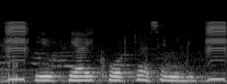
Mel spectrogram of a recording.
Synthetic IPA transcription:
jupiaːikʰoːɾʈkɛːsemɪliː

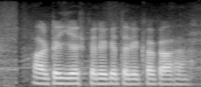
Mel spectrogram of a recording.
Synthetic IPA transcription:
aːɾʈid͡ʒeːʃkɐɾeket̪ɐɾiːkakaɦɛː

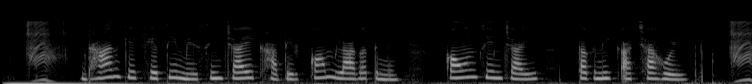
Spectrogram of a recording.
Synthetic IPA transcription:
d̪ʱaːnkekʰeːt̪imẽsĩnt͡ʃaːikʰaːt̪iɾkəmlaːɡət̪mẽ | kəʊnsĩnt͡ʃaːit̪əknikə̰tːʃʰaɦoːi

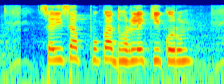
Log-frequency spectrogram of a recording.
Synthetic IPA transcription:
səɾisapukad̪ʱɔɾlekiːkəɾuːm

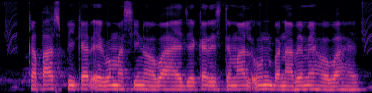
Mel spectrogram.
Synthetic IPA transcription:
kəpaːspiːkəɾḛːɡoməsiːnɦoːbaɦɛd͡ʒeːkəɾɪst̪eːmaːlʊ̰nbənaːbemẽɦoːbaɦɛː

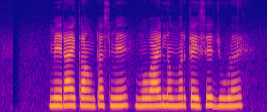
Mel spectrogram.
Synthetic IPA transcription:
meːɾaekaːʊ̃ɳʈəsmẽmoːbaːɪlnəmbəɾkɛːsed͡ʒuːɽəe

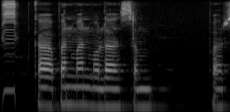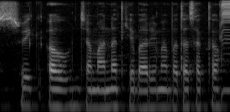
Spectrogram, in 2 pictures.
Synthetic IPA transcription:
kaəpənmənmolasə̃m | pəɾswɪkɔːd͡ʒəmaːnət̪kebaːɾemẽbɐt̪asək̚t̪aɦo

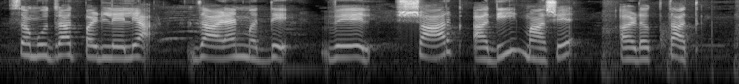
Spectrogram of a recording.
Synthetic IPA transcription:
səmud̪ɾat̪̚pəɽlelja̰d͡zaɭjamːəd̪ʱːje | ʋeel | ɕaɾkad̪imaɕe | əɽəkt̪at̪

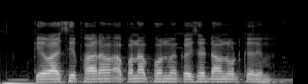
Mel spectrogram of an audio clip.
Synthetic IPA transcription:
keʋaːjsipʰaːɾãɐ̰pnapʰoːnmẽkəɪseɖaːʊnloːɖkəɾeːm

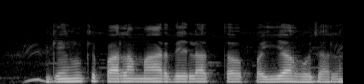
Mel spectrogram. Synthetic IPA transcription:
ɡɛ̃ːɦũkepaːlãmaːɾd̪eːlat̪əpəjaɦod͡ʒaːlã

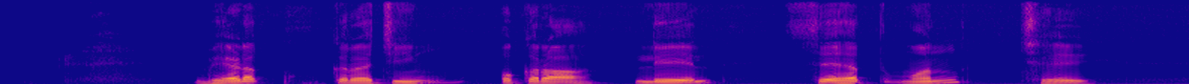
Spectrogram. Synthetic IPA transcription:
bʱeːɽəkːɾət͡ɕin | ɔkɾa | leːl | seɦət̪ʋənd̪ | t͡ɕʰe

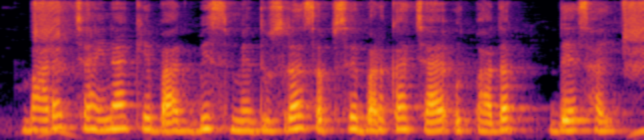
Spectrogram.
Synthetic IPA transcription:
bʱaːɾət̪̚t͡ʃaːɪnakebaːd̪bɪsmẽd̪usɾasɐbsebɐɽ̤kat͡ʃaːjʔʊt̪̚paːd̪ək̚d̪eːsɦəi

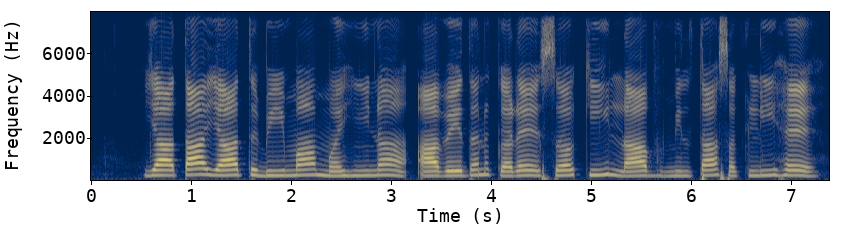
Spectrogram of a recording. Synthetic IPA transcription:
jaːt̪ajaːt̪biːmaməɦiːnaaːʋeːd̪ənkəɾẽsəkilaːbʱmɪlt̪asəkliɦɛː

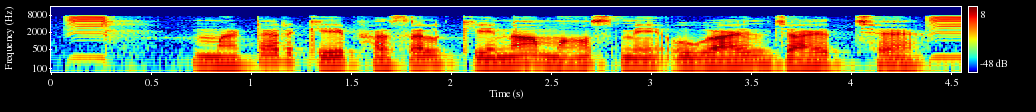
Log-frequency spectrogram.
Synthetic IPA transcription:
məʈəɾkepʰəsəlkeːnamãːsmḛ̃ʔʊɡaːɪld͡ʒaːjəd̪̚t͡ʃʰɛː

